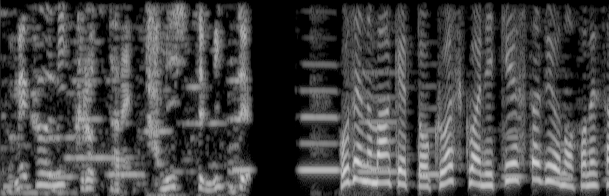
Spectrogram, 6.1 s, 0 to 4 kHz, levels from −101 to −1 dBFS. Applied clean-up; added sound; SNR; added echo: classical method Wiener filter.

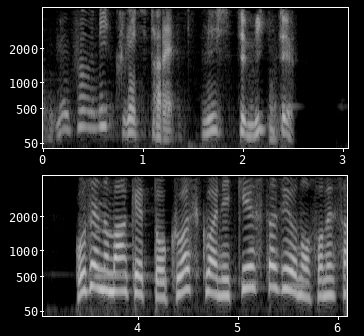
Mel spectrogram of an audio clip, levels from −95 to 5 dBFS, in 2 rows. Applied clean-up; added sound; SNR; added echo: neural mask model DeepFilterNet 3.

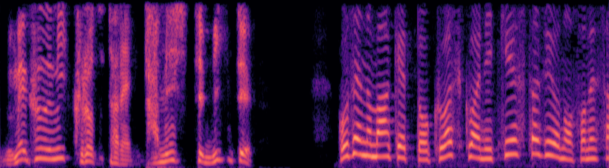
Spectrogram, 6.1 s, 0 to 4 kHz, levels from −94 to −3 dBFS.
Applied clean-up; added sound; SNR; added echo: neural mask model Resemble Enhance denoiser.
